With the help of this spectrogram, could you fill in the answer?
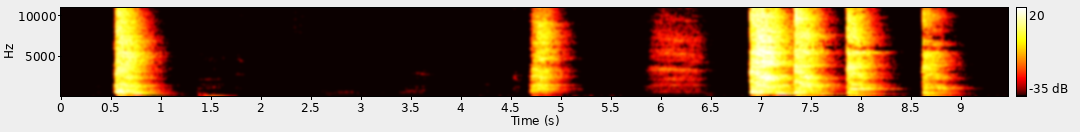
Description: coughing up a lung in the echoey bathroom 😮‍💨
